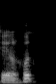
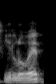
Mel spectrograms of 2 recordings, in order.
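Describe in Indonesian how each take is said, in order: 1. Kata ini berakhir dengan bunyi 'hut' yang pendek. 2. Kata ini berakhir dengan bunyi 'lu-et'. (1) "bukan silhut" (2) "tapi siluet"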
